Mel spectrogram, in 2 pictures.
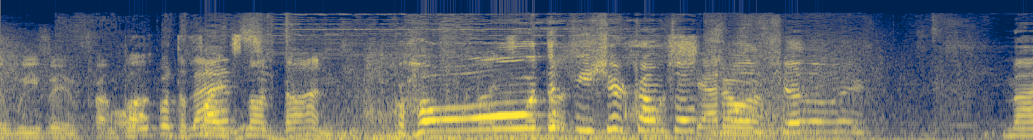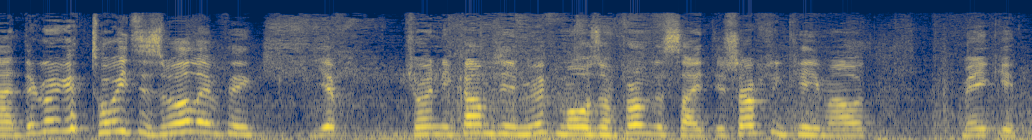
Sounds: speech

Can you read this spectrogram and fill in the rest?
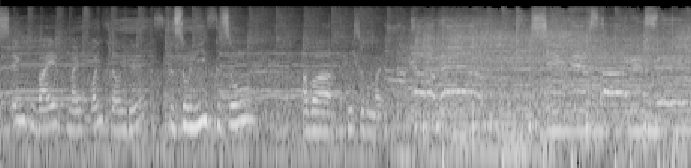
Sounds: speech
music

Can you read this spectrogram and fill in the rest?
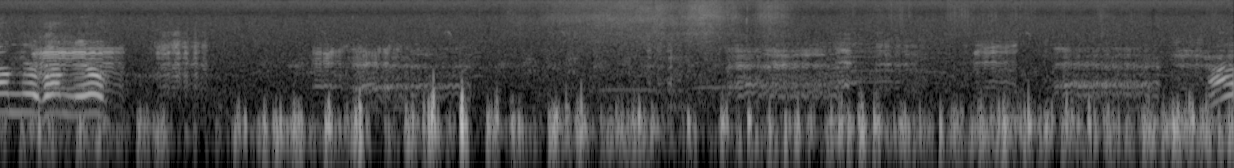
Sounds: bleat
speech
sheep

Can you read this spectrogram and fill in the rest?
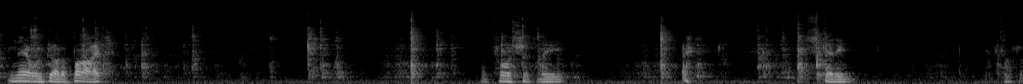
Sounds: tools
speech

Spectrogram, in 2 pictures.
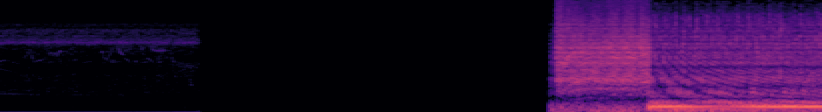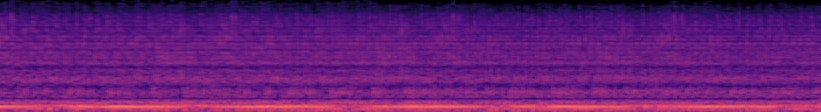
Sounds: car
vehicle
heavy engine (low frequency)

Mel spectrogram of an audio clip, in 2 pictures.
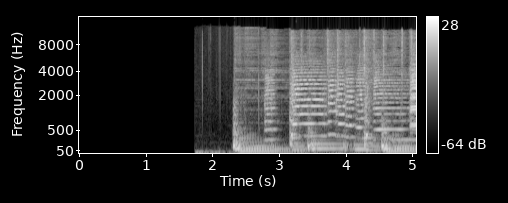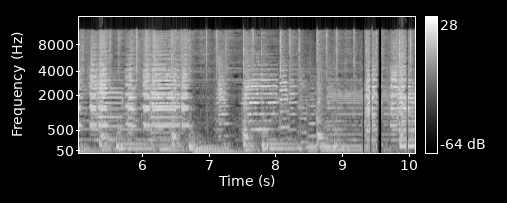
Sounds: music

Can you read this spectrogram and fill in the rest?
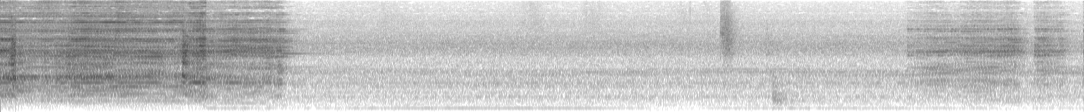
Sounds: lathe spinning

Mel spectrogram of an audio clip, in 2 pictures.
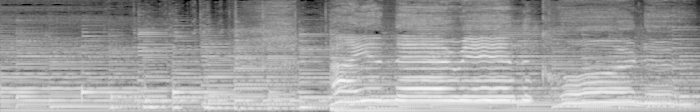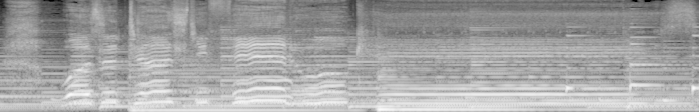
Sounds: music
musical instrument

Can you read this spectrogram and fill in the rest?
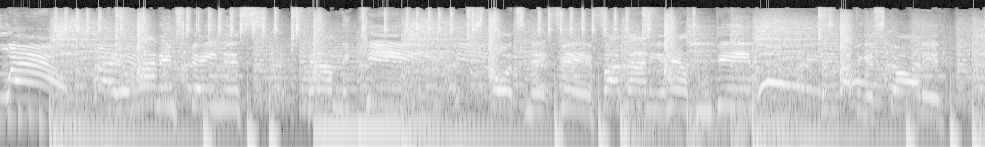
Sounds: music

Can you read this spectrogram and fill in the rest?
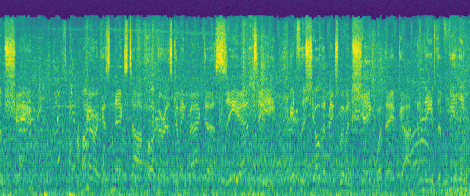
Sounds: speech

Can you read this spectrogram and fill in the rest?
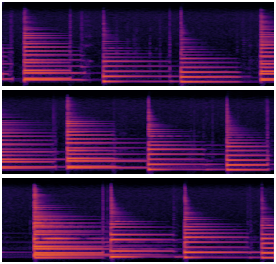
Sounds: musical instrument
plucked string instrument
guitar
acoustic guitar
music

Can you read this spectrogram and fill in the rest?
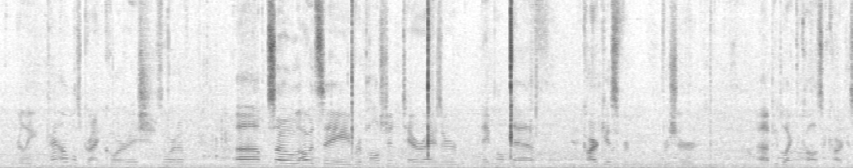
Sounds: speech

